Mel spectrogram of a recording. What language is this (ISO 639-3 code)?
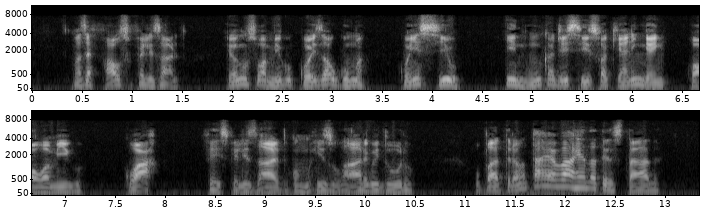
por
